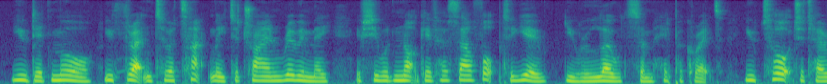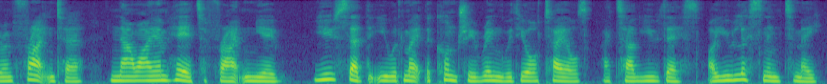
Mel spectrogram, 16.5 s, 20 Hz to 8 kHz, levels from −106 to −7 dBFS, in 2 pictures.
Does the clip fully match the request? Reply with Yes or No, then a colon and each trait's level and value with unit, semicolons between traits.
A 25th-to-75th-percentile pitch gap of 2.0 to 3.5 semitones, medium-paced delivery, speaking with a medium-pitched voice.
No: average, 2.8 semitones; fast, 210 wpm; medium, 150 Hz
